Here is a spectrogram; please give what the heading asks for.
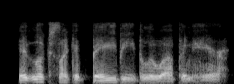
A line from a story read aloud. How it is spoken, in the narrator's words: Jake whispers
